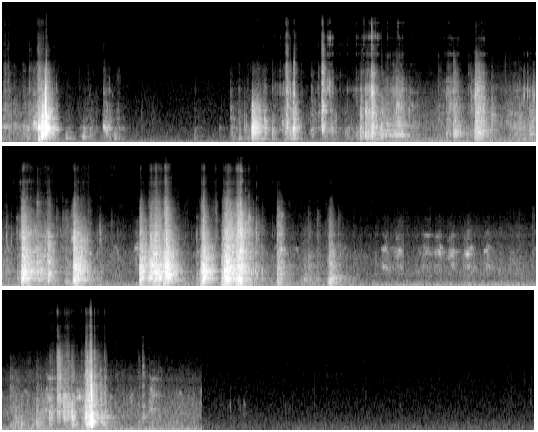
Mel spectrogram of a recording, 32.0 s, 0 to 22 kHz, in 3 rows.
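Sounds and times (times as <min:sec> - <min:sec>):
steel wheelbarrow rattling: 0:04.6 - 0:17.8, 0:21.5 - 0:24.6.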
